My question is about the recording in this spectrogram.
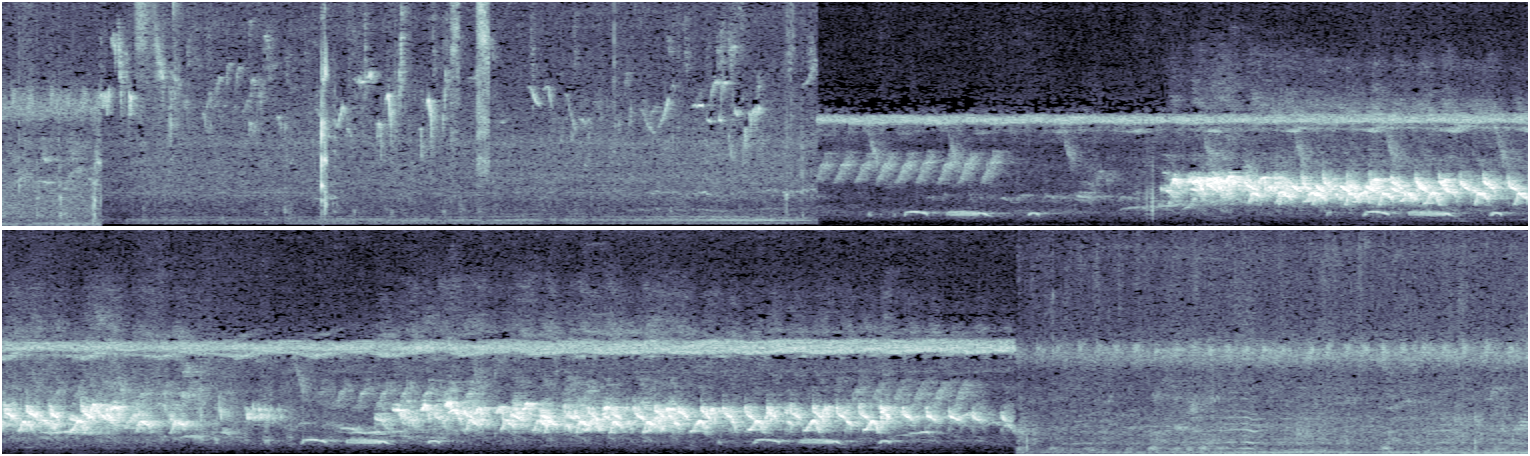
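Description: Forest ambience of insects and birds: a steady high insect drone, and through the middle stretch a loud, fast, endlessly repeated bird trill that stands above everything else. The background changes abruptly several times, and a single sharp click comes about three seconds in.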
